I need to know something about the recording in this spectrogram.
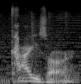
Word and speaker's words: Caesar: They speak of Latin imbued dialect, pronounced Latin words with the Roman way. Caesar, known as Kaisar.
